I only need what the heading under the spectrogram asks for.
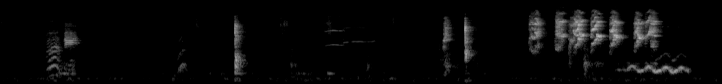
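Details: Talking pet parrot producing soft babbled syllables, thin rising whistles, then a rapid run of about seven harsh squawky notes ending in a trilled warble.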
